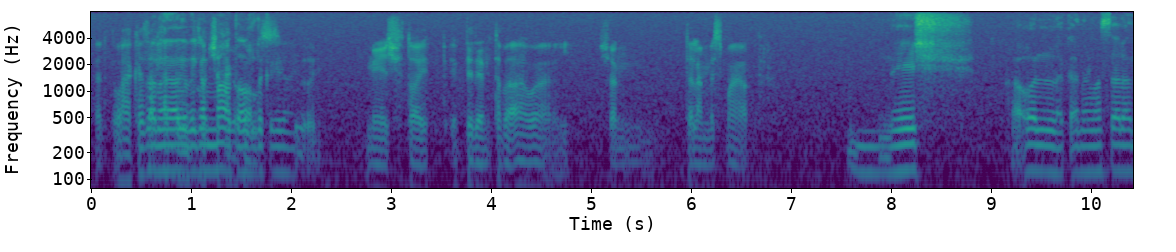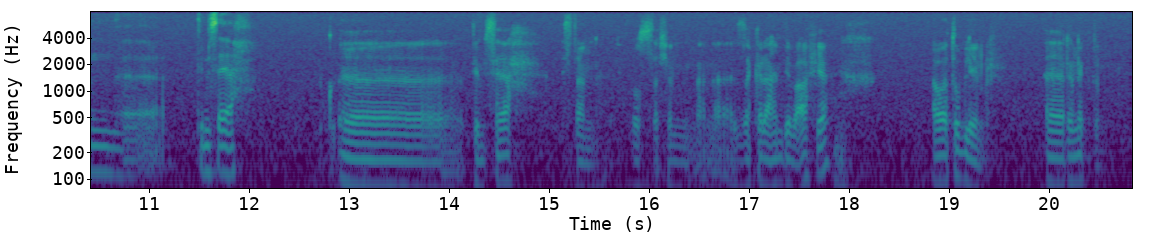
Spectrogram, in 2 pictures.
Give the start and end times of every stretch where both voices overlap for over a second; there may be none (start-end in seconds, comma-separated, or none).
0.6-1.9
